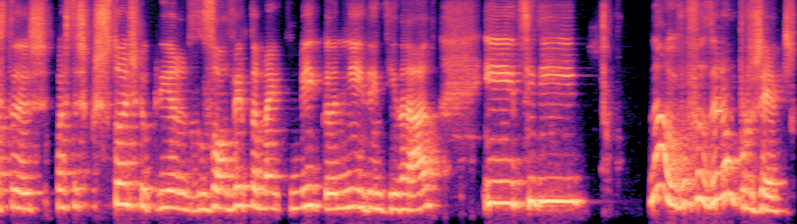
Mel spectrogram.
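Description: With a European Portuguese accent, a woman speaks at a moderate pace. Her pitch is high, with ordinary pitch variation. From Portugal. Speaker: diversity consultant and content creator. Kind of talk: interview conversation.

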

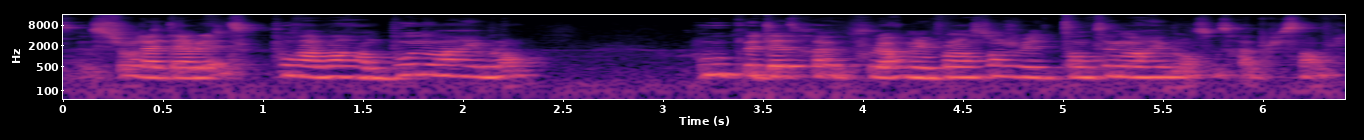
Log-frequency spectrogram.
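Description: Audible room echo surrounds a woman's voice. Her pitch is high and her intonation monotone and flat. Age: 20s. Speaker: tattoo artist and ceramicist. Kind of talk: casual chat. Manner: fast.

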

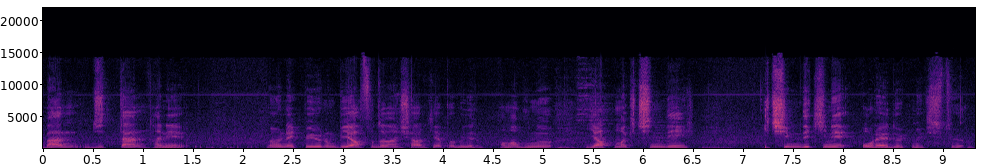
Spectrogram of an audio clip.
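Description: A man speaks in a fairly high voice. There is noticeable background noise. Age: young. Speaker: young music producer. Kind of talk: interview. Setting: studio.

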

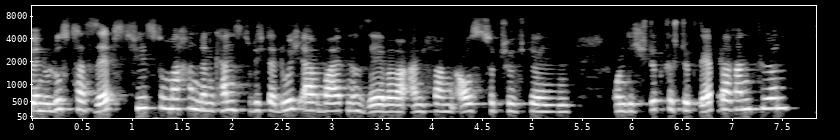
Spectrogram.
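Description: This woman has a normal speaking voice, with fairly high pitch, ordinary pitch variation and a moderate pace. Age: 40s. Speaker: guest on sustainable family living. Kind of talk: casual interview.

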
